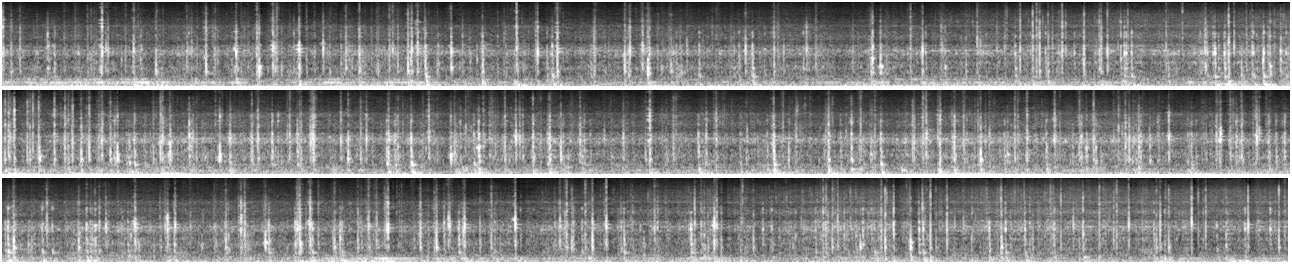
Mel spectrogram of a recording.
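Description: Steady rain in a thunderstorm: many close drops tick and patter irregularly against nearby surfaces, over a steady low rumble.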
